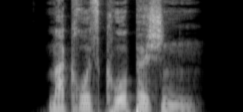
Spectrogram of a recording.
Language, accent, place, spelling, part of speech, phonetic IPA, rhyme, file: German, Germany, Berlin, makroskopischen, adjective, [ˌmakʁoˈskoːpɪʃn̩], -oːpɪʃn̩, De-makroskopischen.ogg
- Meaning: inflection of makroskopisch: 1. strong genitive masculine/neuter singular 2. weak/mixed genitive/dative all-gender singular 3. strong/weak/mixed accusative masculine singular 4. strong dative plural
